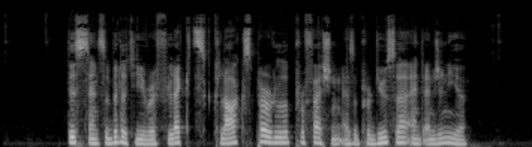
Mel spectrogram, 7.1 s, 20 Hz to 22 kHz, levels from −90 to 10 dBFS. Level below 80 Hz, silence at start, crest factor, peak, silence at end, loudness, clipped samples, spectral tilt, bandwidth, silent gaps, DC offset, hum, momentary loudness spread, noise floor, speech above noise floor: -52 dBFS; 0.9 s; 16 dB; -8 dBFS; 0.9 s; -24 LUFS; under 0.1%; -5 dB/octave; 15 kHz; none; under 0.1%; none; 6 LU; -72 dBFS; 50 dB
